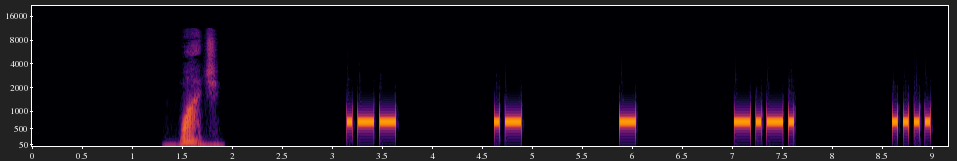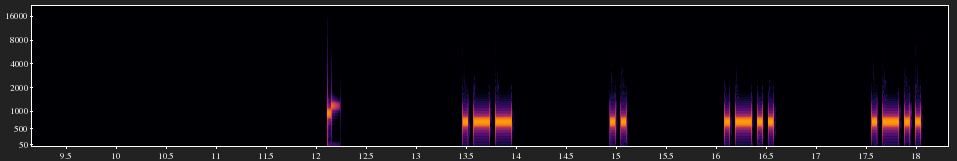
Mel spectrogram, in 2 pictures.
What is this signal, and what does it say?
Morse code, heard as a keyed tone, about 22 wpm, spaced as for 8 wpm, 700 Hz. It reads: E WATCH WILL
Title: 6x Character Spacing - Top 300 Words - 22wpm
